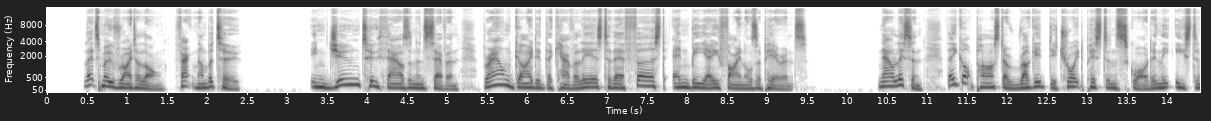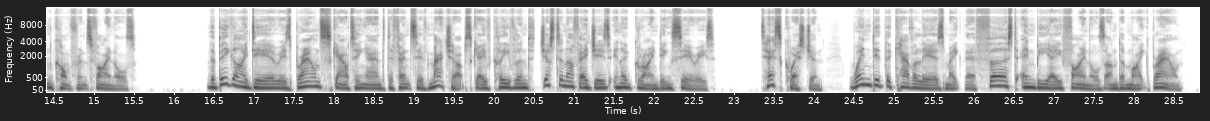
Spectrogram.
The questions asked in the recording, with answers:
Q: when did the Cavaliers make their first NBA Finals under Mike Brown?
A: 2007.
